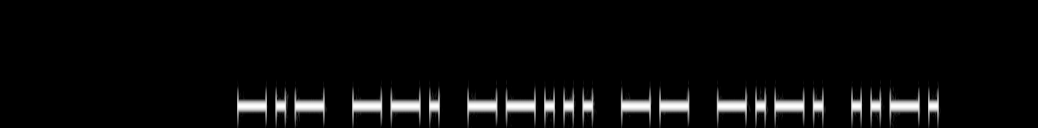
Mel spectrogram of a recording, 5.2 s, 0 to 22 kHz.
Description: Morse code, heard as a keyed tone, about 25 wpm, 700 Hz. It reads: KG7MCF
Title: USA Call Signs - 6 Characters - 2x Character Spacing - 25wpm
